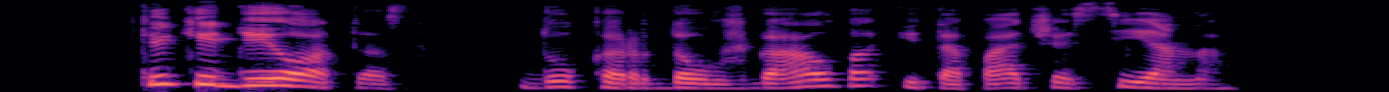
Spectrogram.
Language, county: Lithuanian, Kaunas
